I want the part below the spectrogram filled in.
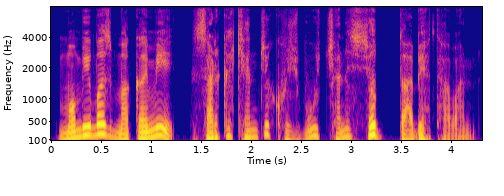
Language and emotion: Kashmiri, surprised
